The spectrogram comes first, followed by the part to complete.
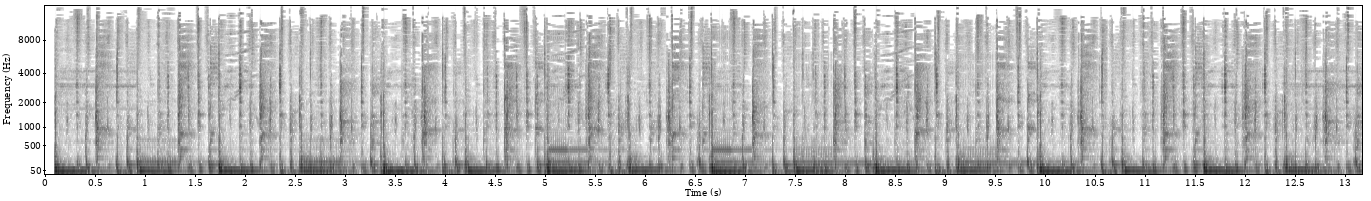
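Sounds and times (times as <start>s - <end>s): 
groove loop: 0.1s - 13.1s.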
